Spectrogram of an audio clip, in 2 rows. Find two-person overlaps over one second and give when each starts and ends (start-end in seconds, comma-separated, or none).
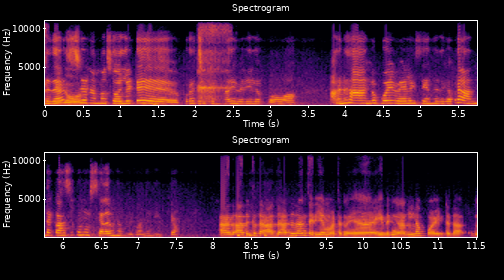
none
